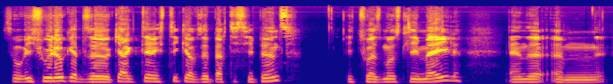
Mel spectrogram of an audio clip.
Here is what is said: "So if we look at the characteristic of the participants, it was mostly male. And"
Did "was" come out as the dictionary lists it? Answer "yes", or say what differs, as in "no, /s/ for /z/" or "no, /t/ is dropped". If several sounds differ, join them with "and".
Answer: yes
